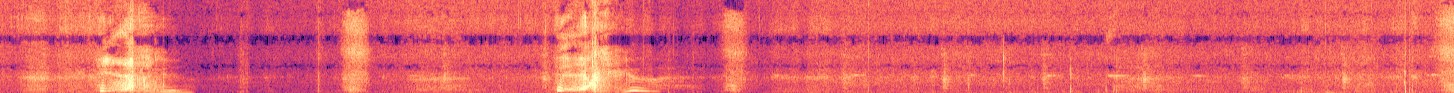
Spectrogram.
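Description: Two loud sneezes from an adult, each with a sharp intake and burst, followed by quiet sniffing and room noise.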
